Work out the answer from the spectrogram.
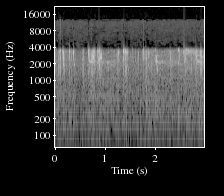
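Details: Black storks at a nest in Estonia, recorded while being fed on 20 May 2012; short scratchy, chattering bursts tumble out in quick uneven succession, mixed with a few high squeaks.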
